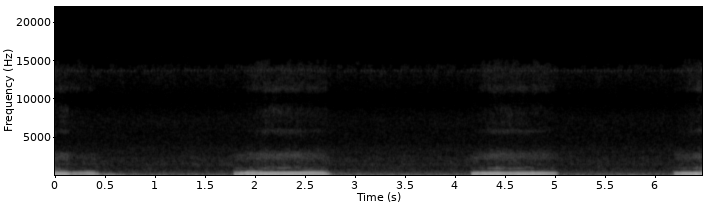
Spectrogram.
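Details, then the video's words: A cat dozes with its face buried against its owner's leg, giving steady low snores, each about a second long and repeating roughly every two seconds, with quiet breathing gaps between them indoors. "집사 다리에 얼굴 박고 코고는 고양이"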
